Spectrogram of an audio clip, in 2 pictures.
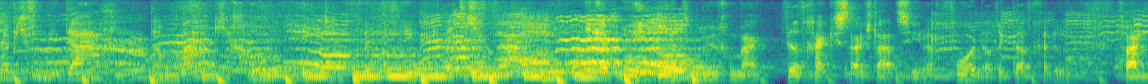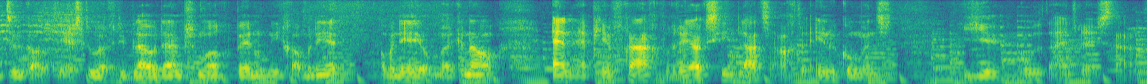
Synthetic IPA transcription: ɦɛpjəvʊːdidaːχəndɑnmaːkʰjəχəʋownɪvəfənɪŋdɑtɪsfədaːχɪkɦɛpənɦɪlbowtəmyːɹχəmaːk̚td̥ɑtχaːɪkjə̥strɑkslaːtəz̥inʋalfʊːɹdɑtɪɡ̚dɑtχaːdun | faːknətyːləkɑlˠətɪːɹstd̥uɛfvədiblawədœɥmpsfəɹmowχləɡ̚bɛjənɔχnitχəɑbonɪːɹtʔɑbonɪːɹjəɔp̚mɛjkanɑlˠɛnɦɛpjəənfraːχɔvərejɑksilaːtsəɑ̰χtə̰ɹɪ̰ndəkɔmənsɦiːɹkɔmtətɛ̰jntresta̰ːt

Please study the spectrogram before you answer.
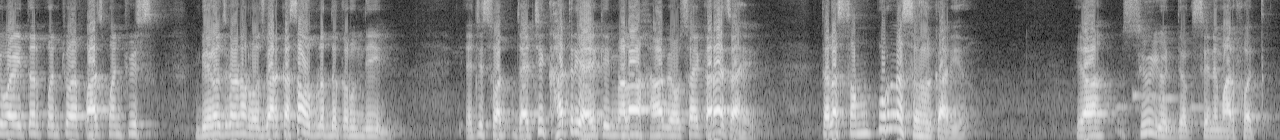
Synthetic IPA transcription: kĩw̃ʋait̪əɾpəɲt͡ɕpat͡spəɲt͡sʋiːs | beɾod͡zɡaɾɳaɾod͡zɡaɾkəsaupələbd̪ʱːəkəɾuːnd̪eiːn | jat͡ɕiːsʋəd͡ʑat͡ɕiːkʰat̪ɾiːaɦekiːməlahaʋjəʋsajkəɾajt͡sa̰ɦḛ | t̪jalasəmpuɾɳəsəɦkaɾjə̰ | jasujod̪ʱjəksenemaɾfət̪

